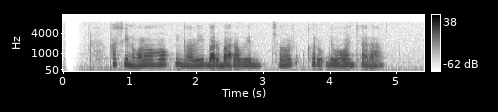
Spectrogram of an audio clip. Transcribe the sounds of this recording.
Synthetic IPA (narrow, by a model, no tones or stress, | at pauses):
kasinɔlɔɦɔk̚niŋɡalibarbaɾawint͡ʃɔrkəɾudiwawaɲt͡ʃaɾa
